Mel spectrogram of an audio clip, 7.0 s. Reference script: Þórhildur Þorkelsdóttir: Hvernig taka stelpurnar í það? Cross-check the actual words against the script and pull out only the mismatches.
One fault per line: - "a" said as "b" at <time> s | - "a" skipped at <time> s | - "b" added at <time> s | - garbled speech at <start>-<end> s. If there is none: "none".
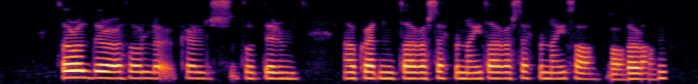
- "taka stelpurnar" added at 4.9 s
- garbled speech at 6.1-6.7 s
